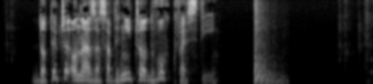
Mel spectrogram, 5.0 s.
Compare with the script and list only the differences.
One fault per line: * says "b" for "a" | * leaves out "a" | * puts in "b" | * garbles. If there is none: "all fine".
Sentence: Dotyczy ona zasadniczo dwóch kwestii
all fine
